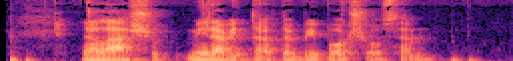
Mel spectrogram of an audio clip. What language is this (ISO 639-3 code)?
hun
